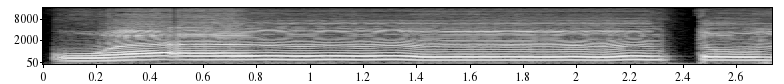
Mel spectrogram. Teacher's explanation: Dan ta ni perlu dinipiskan lah Bukan ta nipis, nun ikhfa tu kita dengung dengan keadaan yang nipis sebab dia jumpa huruf ta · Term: ikhfa hakiki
